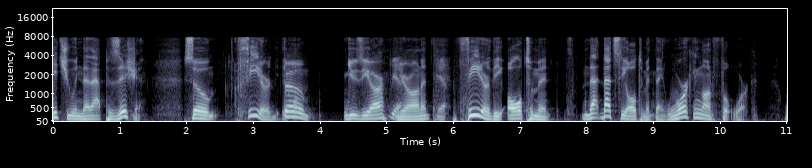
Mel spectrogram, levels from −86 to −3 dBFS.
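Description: No technical faults can be heard in the speech. It has passed through G.722 wideband telephone coding at 56 kbit/s, so nothing reaches above about 7.7 kHz, and the coding leaves only light traces.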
